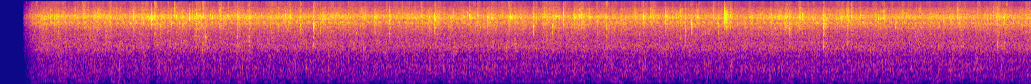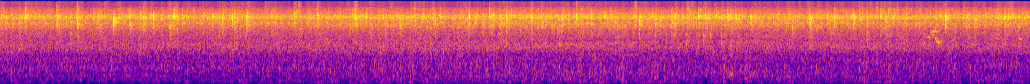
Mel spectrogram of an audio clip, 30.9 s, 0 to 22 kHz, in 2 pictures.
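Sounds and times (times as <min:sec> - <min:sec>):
heavy rain pouring: 0:00.4 - 0:30.9.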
